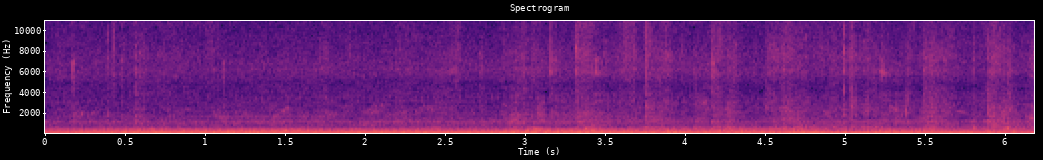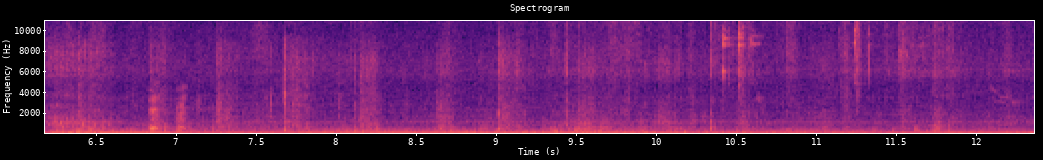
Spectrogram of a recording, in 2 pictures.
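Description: Horse's hoof steps and scuffs on soft sand arena footing, with a few soft knocks about halfway through and near the end as it noses a large inflatable ball, over a steady low hum.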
